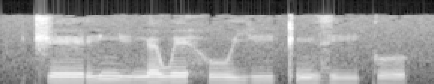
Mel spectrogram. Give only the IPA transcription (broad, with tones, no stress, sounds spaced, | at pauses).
t͡ʃ eː˨ ɾ i˦ ɲ i˨ ŋ ɛ˦ w e˦ h uː˨ j iː˦ kʼ ĩ˨ z iː˨ k ʊ˨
